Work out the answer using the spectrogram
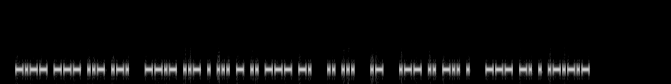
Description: Morse code, heard as a keyed tone, about 50 wpm, 700 Hz. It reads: YOUR QUESTION IS A WIDE ONE.
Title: Sentences from Top 1000 Words - Review Part 6 - 50wpm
